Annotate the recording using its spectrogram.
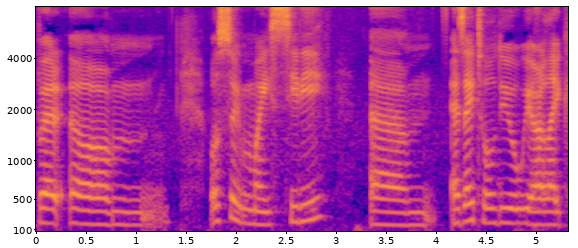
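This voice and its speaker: A woman speaks at a fairly slow pace in an Italian accent, her pitch medium and her intonation fairly even. Long, frequent pauses break up the very clean recording, which has a silent background. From northern Italy, Lombardy. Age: 20s. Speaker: exchange student and singer. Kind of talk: casual interview chat. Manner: halting, searching for words.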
